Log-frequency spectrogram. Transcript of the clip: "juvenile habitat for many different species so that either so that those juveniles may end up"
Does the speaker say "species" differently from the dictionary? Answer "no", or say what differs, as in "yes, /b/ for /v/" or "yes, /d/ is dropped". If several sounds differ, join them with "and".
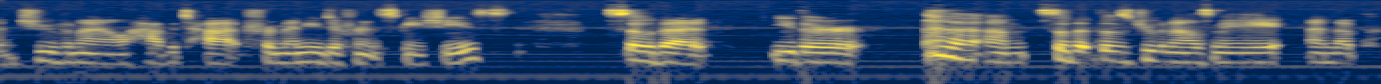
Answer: no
